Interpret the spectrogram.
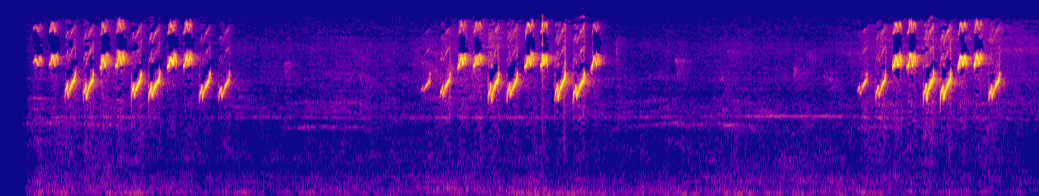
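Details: A cinereous tit, recorded for use as a lure, gives bursts of high, sharp chirping phrases about two seconds long, repeated every four seconds, over a soft low background hum.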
